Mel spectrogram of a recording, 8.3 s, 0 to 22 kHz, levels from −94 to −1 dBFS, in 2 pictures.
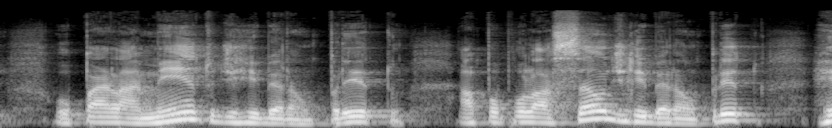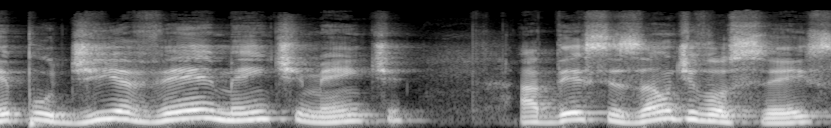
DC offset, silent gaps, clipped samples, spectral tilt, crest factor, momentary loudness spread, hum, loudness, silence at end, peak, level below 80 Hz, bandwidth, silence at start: under 0.1%; none; under 0.1%; -4.5 dB/octave; 12 dB; 11 LU; none; -13 LUFS; 0 s; 0 dBFS; -48 dBFS; 16 kHz; 0.3 s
